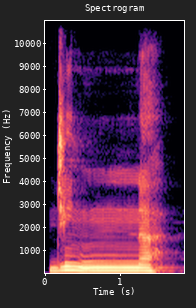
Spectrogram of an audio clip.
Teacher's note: تأمل النون المشددة في كلمة جنة، جنة، لونت بالأخضر لأنها تحتاج إلى غنة زمنها 2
